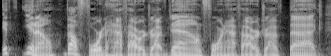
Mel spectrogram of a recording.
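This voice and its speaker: A man's voice: lowish voice, very animated, normal speed, a bit bright, no room sound. A man co-hosting a casual podcast, a bit groggy from just waking up, telling a rambling story full of fillers. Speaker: podcast co-host.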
